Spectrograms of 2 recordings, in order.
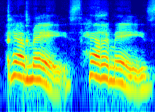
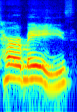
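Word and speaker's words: Hermès: Like, well, it says Hermes. And I was Right. like, no, it's not here. I said the H is silent.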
